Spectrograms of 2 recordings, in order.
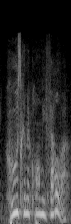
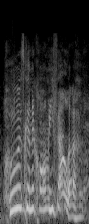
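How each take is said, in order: First: Said in the usual way. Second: Louder, higher, through a laugh. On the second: Real, not acted. Teacher repeats joke to retiring colleague, laughing. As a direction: laugh it out the second time.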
